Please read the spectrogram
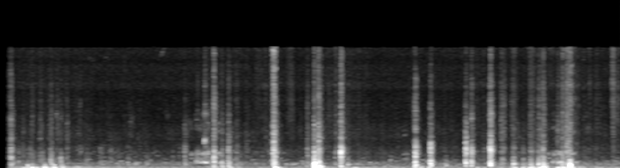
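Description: A series of irregular knocks and clacks, a few every second, from the handling of a wooden cabinet and the things around it.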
